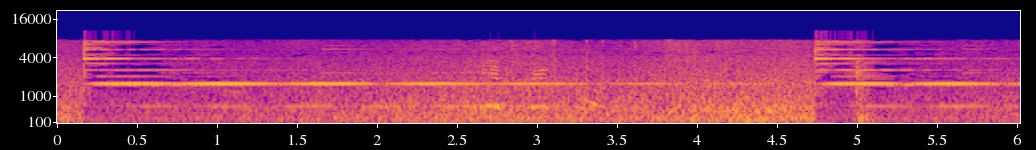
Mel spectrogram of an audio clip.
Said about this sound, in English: Bells tolled to mark the moments when hijacked planes struck the Twin Towers, and when those towers collapsed.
